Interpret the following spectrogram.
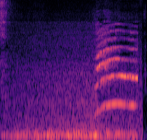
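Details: Domestic cat (kitten) (Felis catus), meow.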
